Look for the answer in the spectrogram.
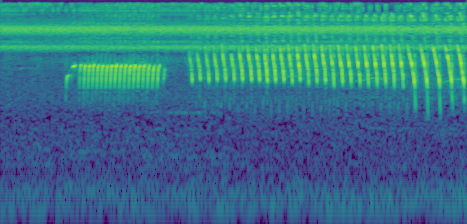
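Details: Belgian canary song with a steady, bright buzzy note held for under a second, a short pause, then a fast, even, rolling trill of rapidly repeated high notes that speeds and drops slightly at the end.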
